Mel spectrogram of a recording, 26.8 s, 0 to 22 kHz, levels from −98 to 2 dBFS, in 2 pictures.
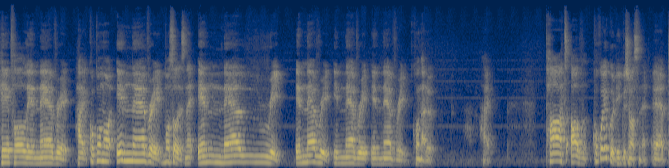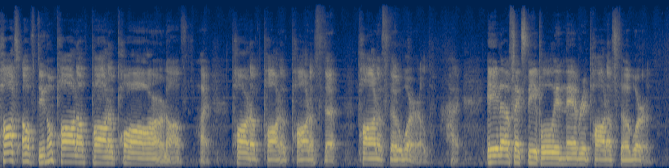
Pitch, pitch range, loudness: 135 Hz, 125-155 Hz, -24 LUFS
